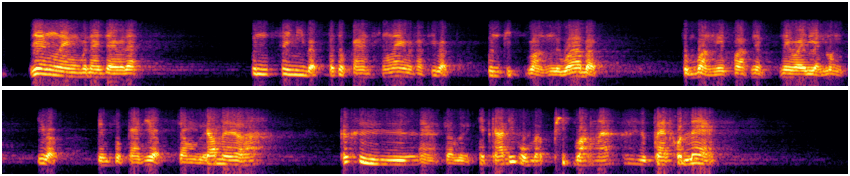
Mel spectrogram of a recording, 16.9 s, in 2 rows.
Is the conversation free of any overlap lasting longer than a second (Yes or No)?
Yes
